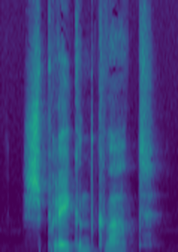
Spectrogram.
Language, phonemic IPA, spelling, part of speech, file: Dutch, /ˈsprekə(n) ˈkwat/, spreken kwaad, verb, Nl-spreken kwaad.ogg
- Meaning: inflection of kwaadspreken: 1. plural present indicative 2. plural present subjunctive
